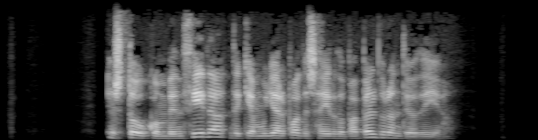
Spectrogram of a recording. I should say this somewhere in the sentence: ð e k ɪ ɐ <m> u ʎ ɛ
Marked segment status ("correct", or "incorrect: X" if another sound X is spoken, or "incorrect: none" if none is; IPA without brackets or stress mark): correct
